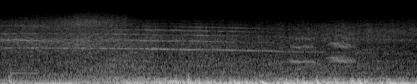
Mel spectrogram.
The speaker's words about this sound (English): And so that's when the plane starts to come down in Miami.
